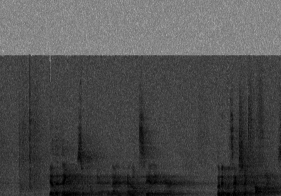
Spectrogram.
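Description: A man reads aloud calmly in an echoing hall.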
